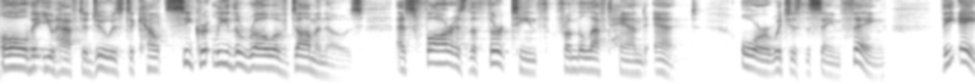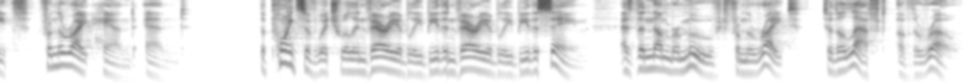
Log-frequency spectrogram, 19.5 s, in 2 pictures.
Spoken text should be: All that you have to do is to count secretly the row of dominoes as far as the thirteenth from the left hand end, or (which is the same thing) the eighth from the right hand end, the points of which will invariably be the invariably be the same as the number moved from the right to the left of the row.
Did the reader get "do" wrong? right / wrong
right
